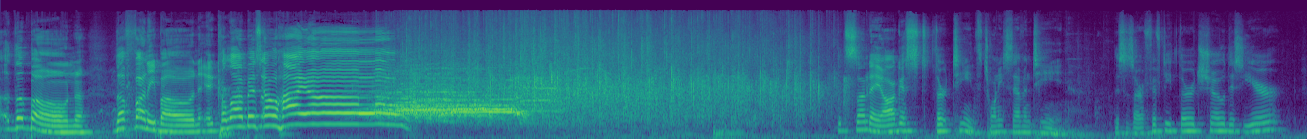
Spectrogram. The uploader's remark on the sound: Live from the Funny Bone in Columbus, OH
